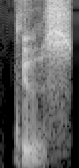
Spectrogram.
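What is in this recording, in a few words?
"goose", American English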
